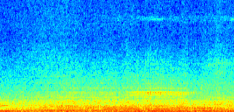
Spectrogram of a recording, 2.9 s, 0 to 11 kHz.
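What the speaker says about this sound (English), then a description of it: "you also get a bit more supercharger whine come through" Jaguar F-Type Project 7 supercharged roadster cruising with its exhaust in the quieter setting, a steady close engine drone and faint supercharger whine running evenly throughout.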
